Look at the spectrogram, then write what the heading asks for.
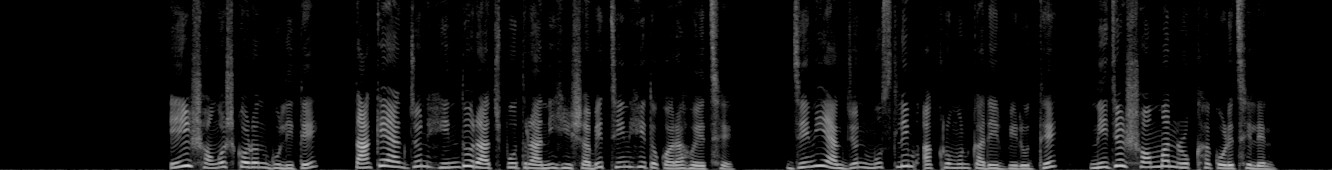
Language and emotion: Bengali, neutral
